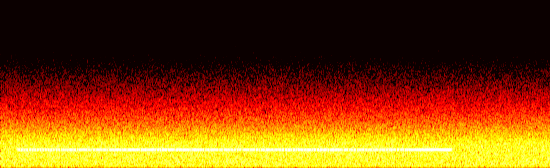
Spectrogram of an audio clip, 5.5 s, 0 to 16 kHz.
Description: PSK63 (62.5 baud), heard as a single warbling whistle, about 1800 Hz, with radio static.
